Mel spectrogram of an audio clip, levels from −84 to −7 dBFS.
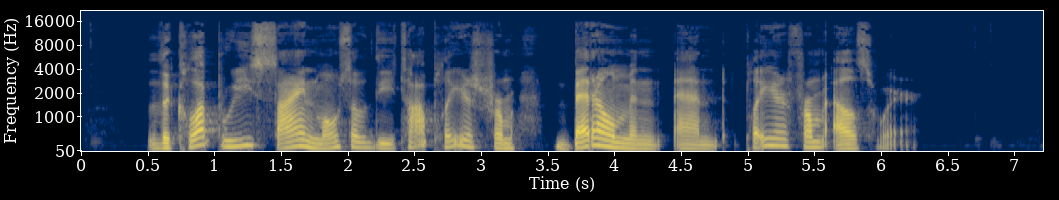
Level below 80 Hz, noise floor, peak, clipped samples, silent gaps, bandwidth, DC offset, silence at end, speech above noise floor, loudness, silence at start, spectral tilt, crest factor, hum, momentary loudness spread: -60 dBFS; -73 dBFS; -2 dBFS; under 0.1%; none; 16 kHz; under 0.1%; 1.15 s; 52 dB; -21 LUFS; 0.5 s; -5.5 dB/octave; 20 dB; none; 14 LU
